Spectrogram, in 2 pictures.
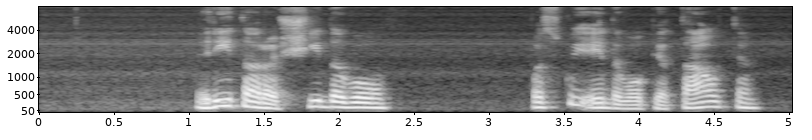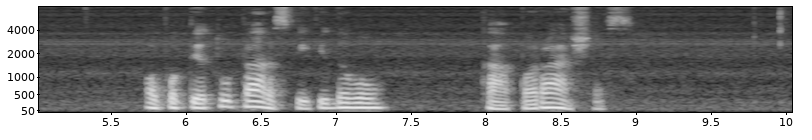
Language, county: Lithuanian, Šiauliai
